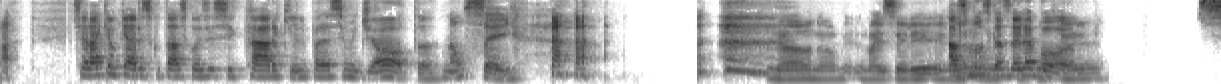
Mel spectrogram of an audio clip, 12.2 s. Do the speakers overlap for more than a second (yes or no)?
yes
